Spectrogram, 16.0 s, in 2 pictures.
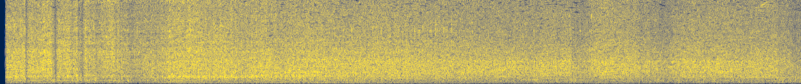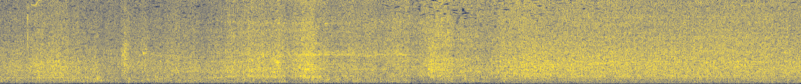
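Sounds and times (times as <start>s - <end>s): wind noise on microphone: 0.1s - 16.0s.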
